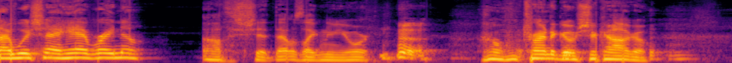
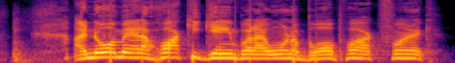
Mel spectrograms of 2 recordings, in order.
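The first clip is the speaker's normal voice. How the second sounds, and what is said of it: Put-on Boston accent. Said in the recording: “That's a Boston accent.”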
